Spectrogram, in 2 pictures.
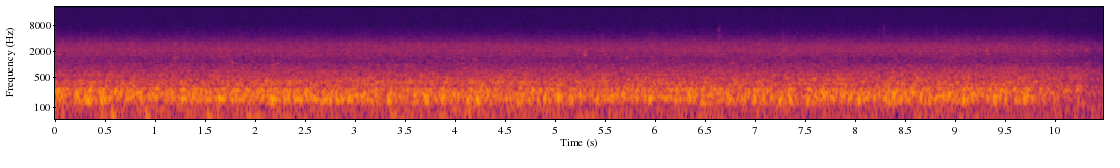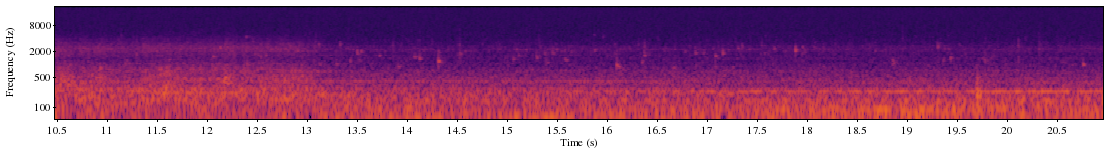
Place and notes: Underwater recording of a tourist boat pottering about the bay, opposite the Opera. Aquarian Audio / Tascam DR40
Oslo, Norway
